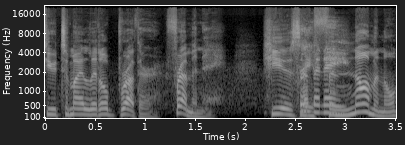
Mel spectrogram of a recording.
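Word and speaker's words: Freminet: It's like pear, but the silent S pear. It's alright, you go ahead. Like his penguin is spelled P-E-R-S, but it's just pear. So his name is Fremine. Without the T.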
